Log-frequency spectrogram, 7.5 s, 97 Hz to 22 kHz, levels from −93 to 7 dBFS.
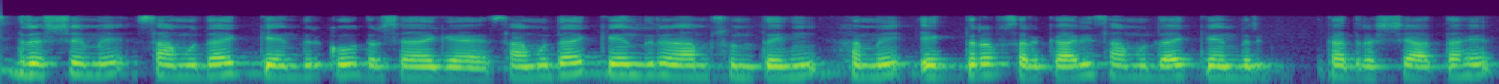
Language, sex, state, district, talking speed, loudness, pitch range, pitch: Hindi, male, Rajasthan, Jaipur, 185 wpm, -15 LUFS, 160-185 Hz, 170 Hz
